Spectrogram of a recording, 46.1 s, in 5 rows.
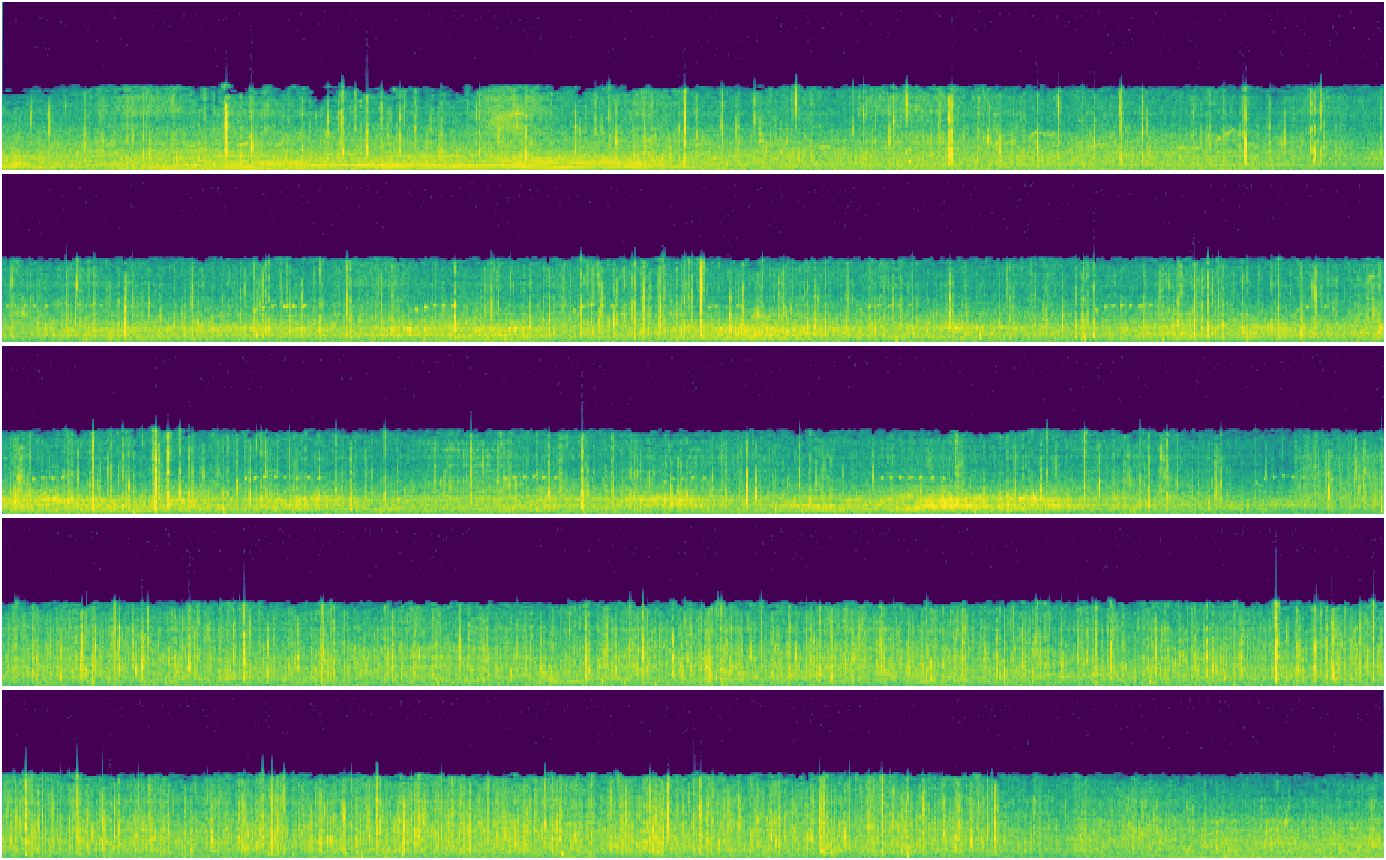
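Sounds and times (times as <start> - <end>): low steady hum: 0.0 - 8.4
rain and wind on microphone: 0.0 - 46.0
raindrops ticking: 0.0 - 46.0.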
